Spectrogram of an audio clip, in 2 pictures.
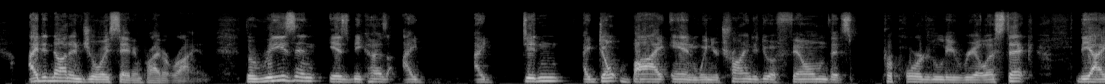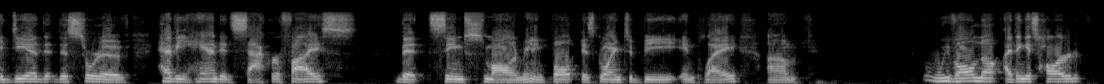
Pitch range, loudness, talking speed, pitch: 110-130 Hz, -24 LUFS, 150 wpm, 120 Hz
